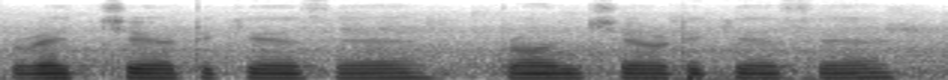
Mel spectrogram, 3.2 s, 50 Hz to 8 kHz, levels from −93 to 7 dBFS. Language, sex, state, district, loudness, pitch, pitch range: Nagamese, male, Nagaland, Kohima, -16 LUFS, 120 Hz, 115-120 Hz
